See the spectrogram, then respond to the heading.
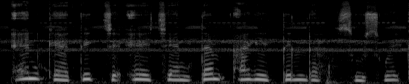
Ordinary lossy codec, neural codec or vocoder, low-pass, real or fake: none; none; none; real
